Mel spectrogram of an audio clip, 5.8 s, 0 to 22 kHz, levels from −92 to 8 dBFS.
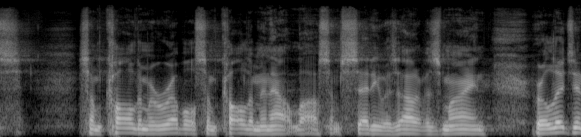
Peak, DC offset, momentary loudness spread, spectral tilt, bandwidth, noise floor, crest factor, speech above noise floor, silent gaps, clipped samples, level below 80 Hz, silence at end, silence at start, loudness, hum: -8 dBFS; under 0.1%; 8 LU; -5 dB/octave; 18 kHz; -53 dBFS; 18 dB; 27 dB; none; under 0.1%; -68 dBFS; 0 s; 0 s; -26 LUFS; none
